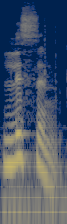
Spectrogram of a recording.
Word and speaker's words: listen: Now the listen word pronounced as l, e, s, li. So let me add a dash after that so that it's easier for you to understand. Okay, it's pronounced at li, s, n. Listen.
